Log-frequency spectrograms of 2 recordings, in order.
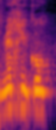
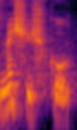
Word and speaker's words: México: el mismísimo nombre de méxico solo que no es méxico con jota es méxico con una h en media que se pronuncia en una forma cultural pero muy leve y que debe escribirse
